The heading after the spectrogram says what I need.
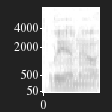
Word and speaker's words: Lionel: saying his name wrong you said Lionel Lionel I call him Lionel yeah that's how we would pronounce it but I want to respect him so Leah now Leonel yeah he um yeah I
